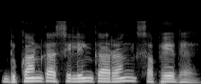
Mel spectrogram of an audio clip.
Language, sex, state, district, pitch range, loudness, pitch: Hindi, male, West Bengal, Alipurduar, 130-145 Hz, -18 LUFS, 140 Hz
